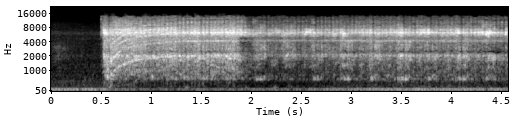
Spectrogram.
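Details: 1966 Buick Riviera GS 425 Nailhead engine cranking after oil pump confirmed working by priming: steady starter whir with slow compression pulses about four a second, never fires; slow crank, no start.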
